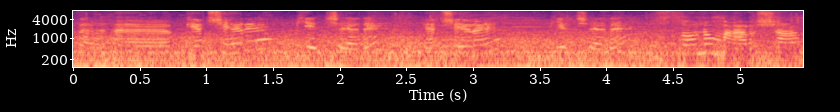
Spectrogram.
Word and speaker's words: piacere: Piacere.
